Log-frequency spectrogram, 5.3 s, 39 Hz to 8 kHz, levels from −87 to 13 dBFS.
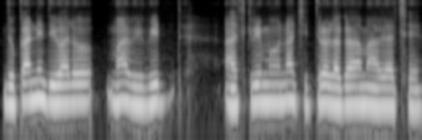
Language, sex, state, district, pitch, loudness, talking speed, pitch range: Gujarati, male, Gujarat, Valsad, 160 Hz, -14 LUFS, 100 wpm, 150-165 Hz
